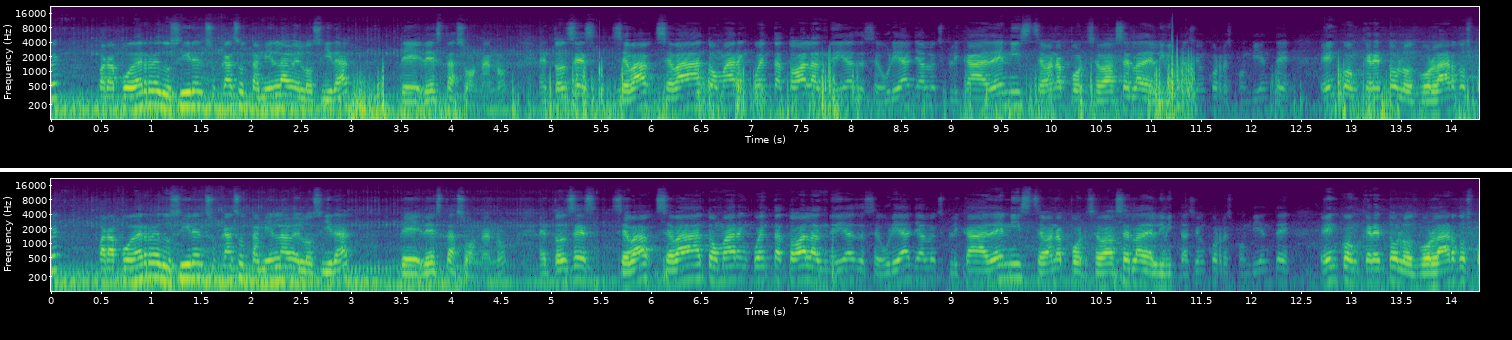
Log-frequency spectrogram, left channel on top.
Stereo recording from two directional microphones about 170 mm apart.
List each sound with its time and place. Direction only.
0.5 s speech: 50° right (ahead or behind)
12.7 s speech: 50° right (ahead or behind)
